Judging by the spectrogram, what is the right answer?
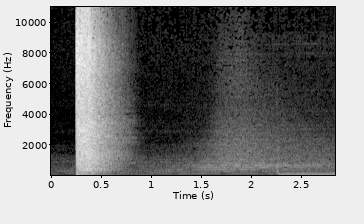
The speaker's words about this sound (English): with a muzzle flash, a puff of smoke, and a deafening bang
